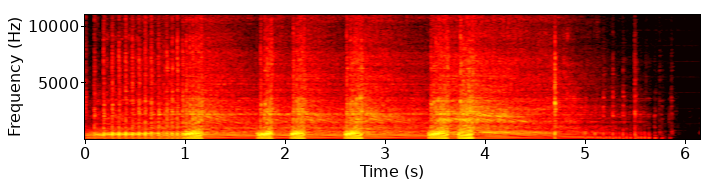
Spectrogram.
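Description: Chainsaw engine revved in a series of about six quick throttle blips, each pitch rising sharply and falling back slowly, fading out near the end.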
